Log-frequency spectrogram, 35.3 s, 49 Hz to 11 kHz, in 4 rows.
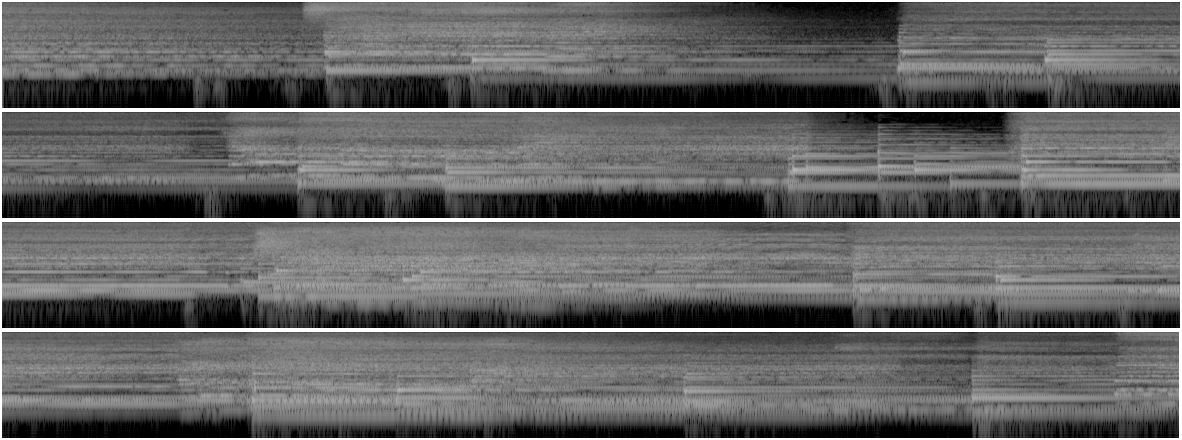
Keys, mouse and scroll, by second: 3.9 click, 8.6 click, 9.9 click, 12.7 click, 18.4 click, 19.1-22.2 drag, 24.5 x, 26.4 ctrl+z, 27.1 x, 30.7-32.0 drag, 34.7 click.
